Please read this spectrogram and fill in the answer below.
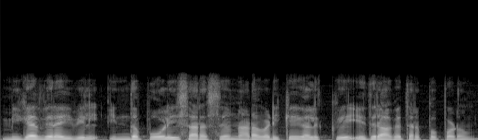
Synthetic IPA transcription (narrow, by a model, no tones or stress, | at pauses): mɪɣɐʋɪrɐɪʋɪlɪnd̪ɐpoːliːsɐɾɐsɯnɐɽɐʋɐɽɪkːɐɪɣɐɭɯkːɯʔɛðɪɾaːɣɐt̪ːɐɾɯpːɐpːɐɽɯm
